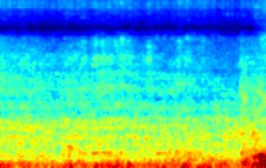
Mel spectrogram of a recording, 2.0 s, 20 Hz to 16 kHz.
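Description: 2007 Ford Fiesta engine idling with a steady low hum, heard from inside the cabin. This is the moment the fault shows: a hidden aftermarket anti-theft blocker's relay is dropping out, the fault that makes the car stall soon after starting.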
